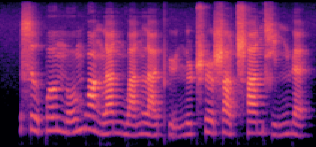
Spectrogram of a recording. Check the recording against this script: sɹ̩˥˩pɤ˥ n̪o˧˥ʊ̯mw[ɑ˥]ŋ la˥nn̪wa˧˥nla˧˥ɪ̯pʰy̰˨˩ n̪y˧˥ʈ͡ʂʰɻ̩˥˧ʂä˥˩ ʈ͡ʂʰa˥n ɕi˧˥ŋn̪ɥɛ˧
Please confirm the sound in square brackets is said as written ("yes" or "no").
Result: no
